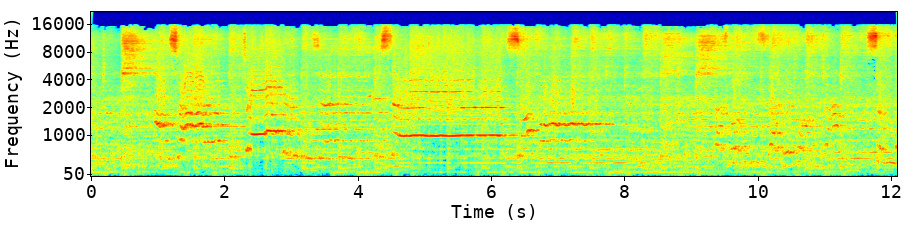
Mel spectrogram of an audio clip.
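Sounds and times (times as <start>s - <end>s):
rock band playing: 0.0s - 12.0s
woman singing: 0.9s - 8.0s, 9.1s - 12.0s.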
